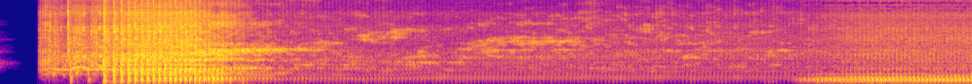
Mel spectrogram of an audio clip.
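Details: Vintage Gravely Model L garden tractor with Jenkins overhead-valve conversion, bought at estate auction, started choked after only cleaning points and adding gas: single cylinder fires to life with rapid even pops, settling into a steady putt near four a second; running cleanly.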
